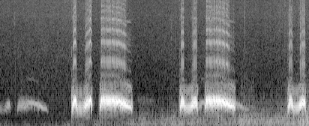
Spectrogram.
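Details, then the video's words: Spotted dove used as a decoy to lure a wild dove. A soft, low coo opens, then two loud hoarse phrases follow about two seconds apart. Each is a stuttered double note and a long drawn coo, and a third phrase starts at the end. "ต่อนกเขาใหญ่ พลาดเฉลยเสียงดีครับคารมสุดยอดครับ"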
